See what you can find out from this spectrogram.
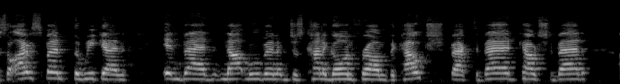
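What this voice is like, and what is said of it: Sick, under-the-weather voice. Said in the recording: “I don't know if you can tell by my voice, a little bit under the weather.”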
